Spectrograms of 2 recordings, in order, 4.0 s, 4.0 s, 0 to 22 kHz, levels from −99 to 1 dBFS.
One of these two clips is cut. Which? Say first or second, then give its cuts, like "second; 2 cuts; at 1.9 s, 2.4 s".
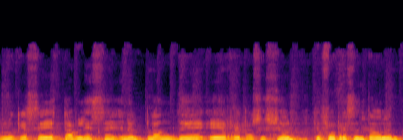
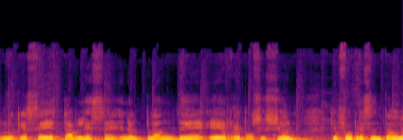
first; 1 cut; at 3.1 s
